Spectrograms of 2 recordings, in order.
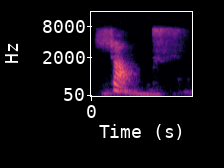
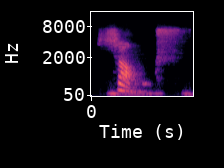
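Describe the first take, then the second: First: Socks whispered softly; whispered model word. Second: Socks whispered again, hissing s; whispered repeat. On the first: (thì thầm chữ socks) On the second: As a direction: breathe out Socks softly. (thì thầm lặp lại Socks) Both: Shown as a demonstration. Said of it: "Đó chính là".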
